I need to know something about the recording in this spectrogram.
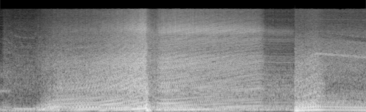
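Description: A car engine revs up as the car pulls away.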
